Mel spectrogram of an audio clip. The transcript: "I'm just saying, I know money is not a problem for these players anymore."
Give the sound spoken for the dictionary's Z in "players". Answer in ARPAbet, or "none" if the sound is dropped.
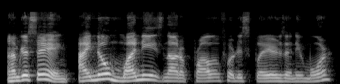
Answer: Z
